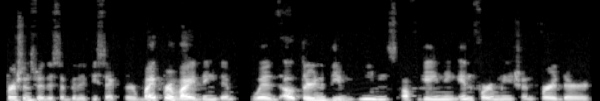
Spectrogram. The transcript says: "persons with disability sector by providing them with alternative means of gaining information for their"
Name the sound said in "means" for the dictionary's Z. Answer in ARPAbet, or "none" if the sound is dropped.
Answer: S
